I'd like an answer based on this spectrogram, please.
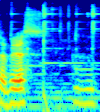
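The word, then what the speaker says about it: ABIS: be all for now abyss pronounced abyss advanced brain investigation squad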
